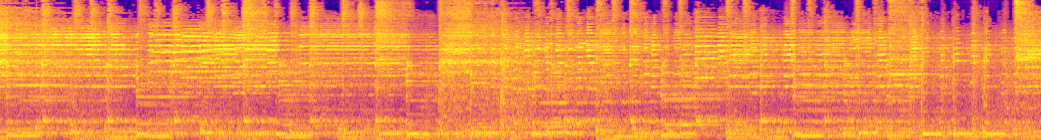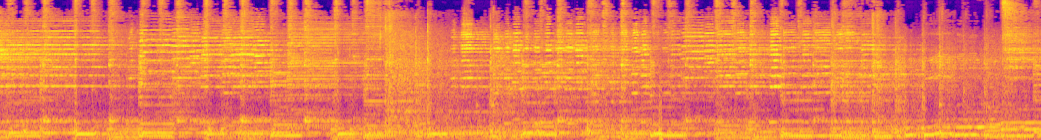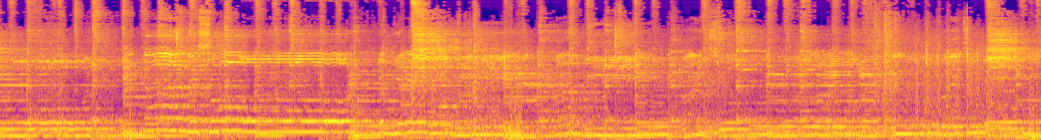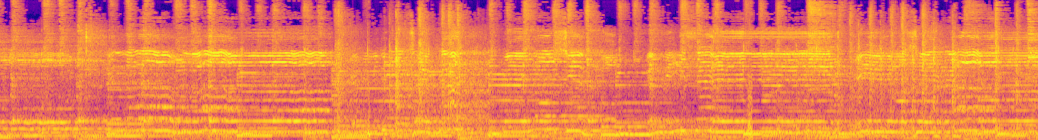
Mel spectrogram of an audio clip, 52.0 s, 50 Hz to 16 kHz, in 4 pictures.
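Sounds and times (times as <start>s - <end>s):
drum kit: 0.0s - 52.0s
guitar: 0.0s - 52.0s
person singing: 22.7s - 52.0s.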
